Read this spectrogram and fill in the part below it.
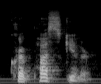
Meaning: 1. Of or resembling twilight; dim 2. Active at or around dusk, dawn or twilight
- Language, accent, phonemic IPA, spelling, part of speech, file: English, US, /kɹɪˈpʌs.kjə.lɚ/, crepuscular, adjective, En-us-crepuscular.ogg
